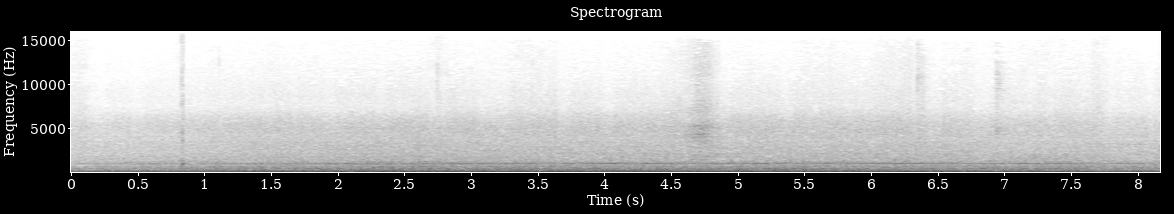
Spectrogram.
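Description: Running noise inside a moving Amtrak passenger coach: a steady rumble of wheels on rail with a low hum and a faint steady whine, slowly growing louder. Near the end a deeper rumble builds as a Norfolk Southern locomotive comes alongside on the next track.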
